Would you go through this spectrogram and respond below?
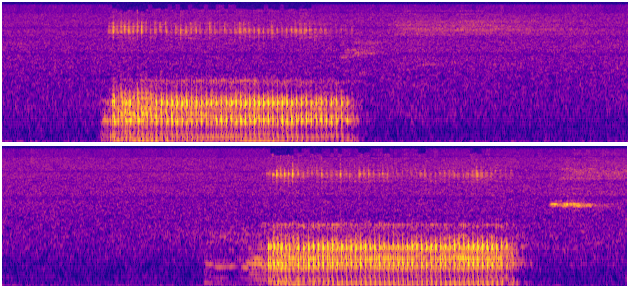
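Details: A Shih Tzu, asleep, snores in two long, rough, rumbling breaths about four seconds apart.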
